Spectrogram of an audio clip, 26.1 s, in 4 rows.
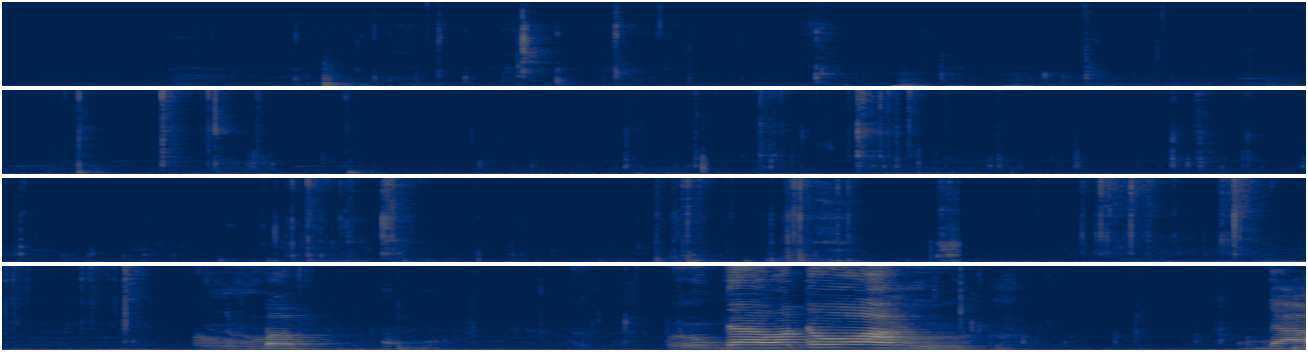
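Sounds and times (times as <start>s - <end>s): crunching of crispy snack: 9.6s - 17.4s, 18.2s - 20.5s.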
